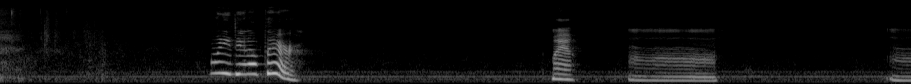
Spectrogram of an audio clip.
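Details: Mya, a female miniature Dachshund, speaks her mind indoors during a game of fetch with an extra small tennis ball. Short harmonic whining yelps, some sliding downward, come in three bursts around soft human talk.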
